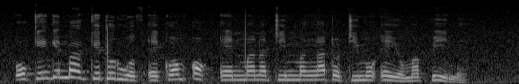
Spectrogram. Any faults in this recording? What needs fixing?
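Loud pops at 1.08 s and 2.45 s, about 20 dB and 15 dB above the speech, likely voltage spikes from a connector, switch or static. Secure connectors, mute before switching, and ground the setup to prevent them.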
